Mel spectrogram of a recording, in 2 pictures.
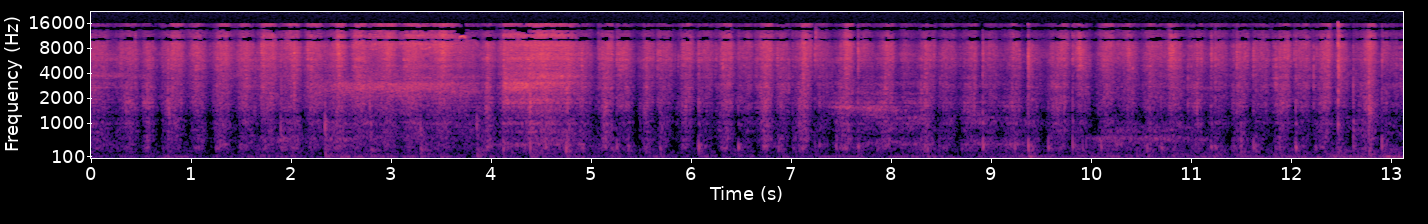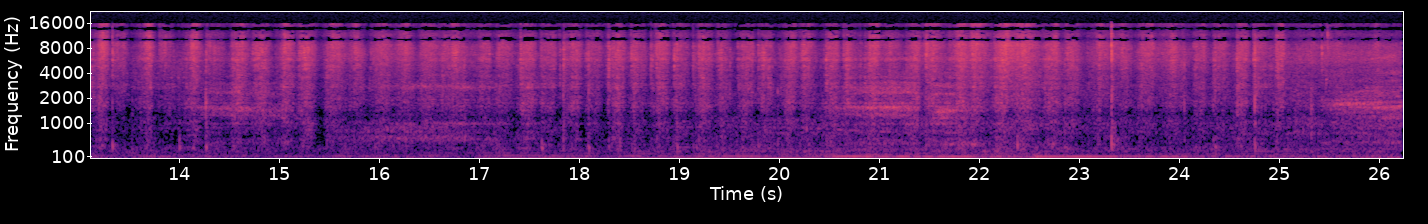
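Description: Boar-bristle shaving brush working shaving-soap lather onto a stubbled face: faint, continuous bristly rubbing. A low rumble comes in about halfway through.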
